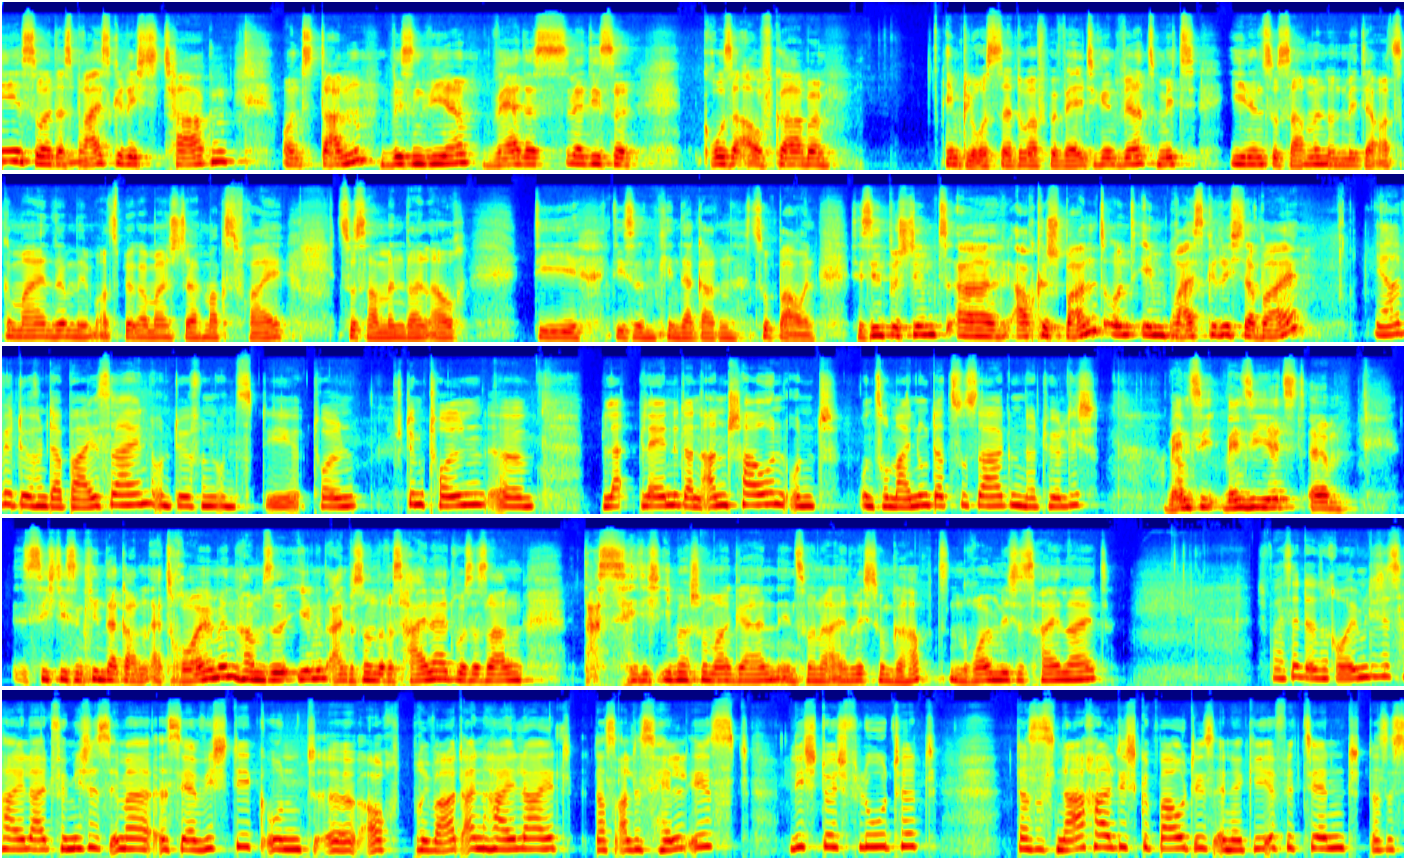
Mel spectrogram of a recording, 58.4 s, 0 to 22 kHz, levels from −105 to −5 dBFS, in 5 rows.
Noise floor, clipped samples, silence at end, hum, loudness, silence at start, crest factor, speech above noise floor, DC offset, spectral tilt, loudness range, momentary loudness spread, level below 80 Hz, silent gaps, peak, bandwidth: -62 dBFS; under 0.1%; 0 s; none; -17 LUFS; 0 s; 16 dB; 45 dB; under 0.1%; -4.5 dB/octave; 4 LU; 8 LU; -58 dBFS; none; -2 dBFS; 16 kHz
